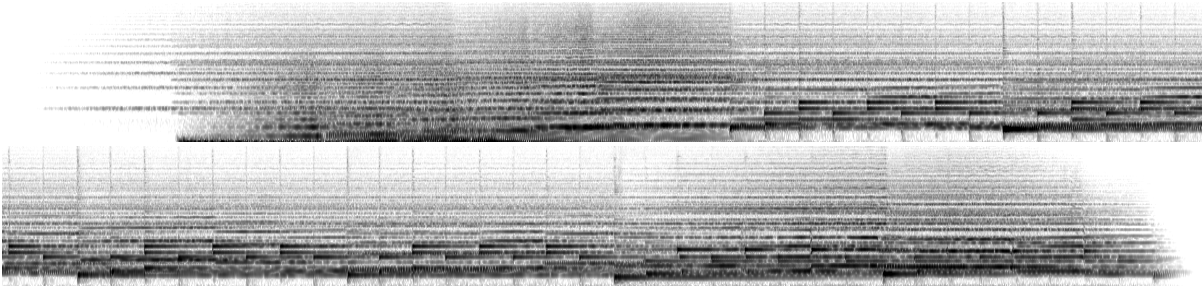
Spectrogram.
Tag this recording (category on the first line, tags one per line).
Music > Multiple instruments
gentle
ambient
film
peaceful
soft
guitar
calm
documentary
slow
flute
cinematic
orchestral
strings
movie
emotional
melancholic
inspiring
background
relaxing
